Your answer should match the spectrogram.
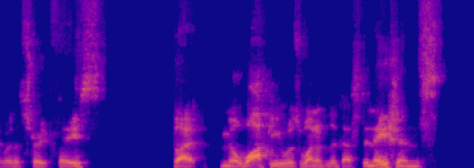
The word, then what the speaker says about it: Milwaukee: I got to it and I was like Milwake and I just kept going. I even I mispronounced um Zurich.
